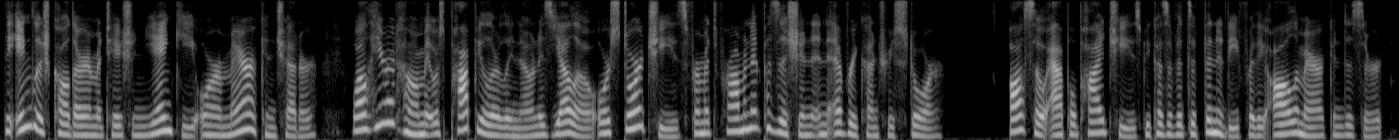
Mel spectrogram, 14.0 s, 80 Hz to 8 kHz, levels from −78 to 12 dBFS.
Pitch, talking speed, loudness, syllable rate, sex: 220 Hz, 185 wpm, -20 LUFS, 6.4 syllables/s, female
